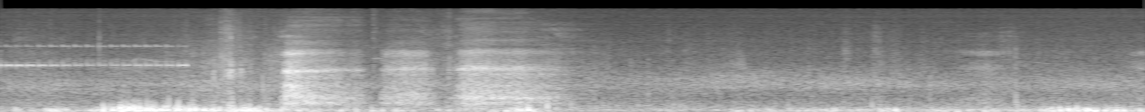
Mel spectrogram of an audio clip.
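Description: A steady high metal-detector tone sounds for about a second and a half at the start as the target in the hole is located. Then come crunching and rustling of soil and straw stubble handled close to the microphone as gloved hands break up and sift a clump of earth to find the object.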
